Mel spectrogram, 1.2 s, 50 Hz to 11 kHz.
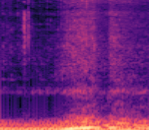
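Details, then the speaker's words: VAZ-2114 with Lovato LPG system, switched from petrol to gas: idle sags and swells and will not hold steady and stalls without throttle; runs fine on petrol. "И она перестает держать обороты нормально. И вовсе глохнет, если не подгазовывать."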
